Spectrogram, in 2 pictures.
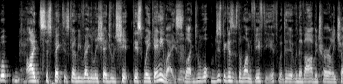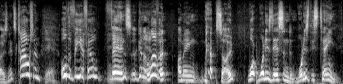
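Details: Adult men in casual conversation; Normal conversational speech.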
